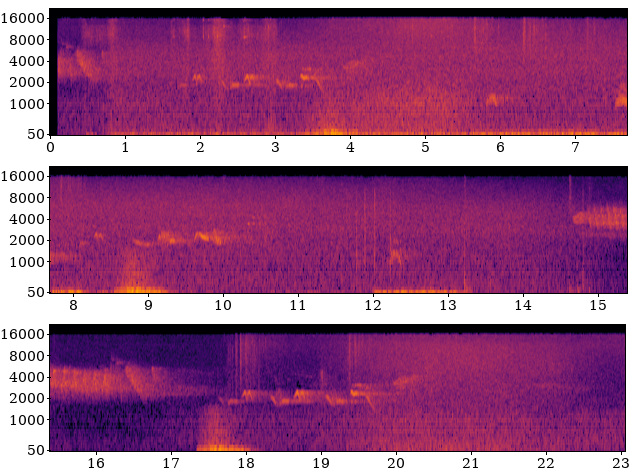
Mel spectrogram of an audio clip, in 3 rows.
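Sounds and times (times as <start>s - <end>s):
small birds chirping: 0.1s - 13.2s, 14.6s - 20.5s
outdoor hiss: 0.3s - 16.5s
low rushing swells: 3.3s - 4.9s, 8.5s - 9.4s, 17.4s - 18.0s.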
